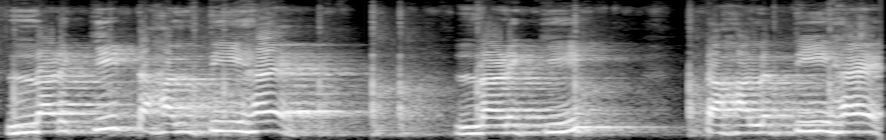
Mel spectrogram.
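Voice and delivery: drawn-out words, read piece by piece; stretched, deliberate example sentence; slow dictation. Shown as a demonstration. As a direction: read it out slowly as if writing it up. Teacher reads out example while writing.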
